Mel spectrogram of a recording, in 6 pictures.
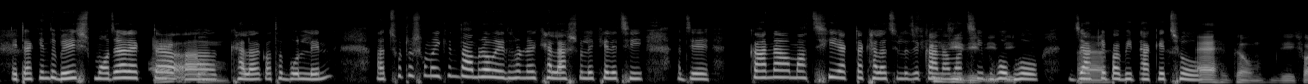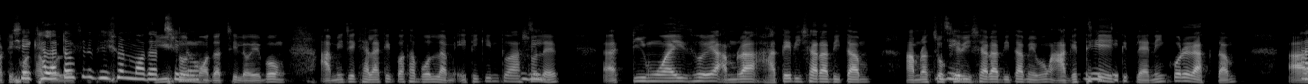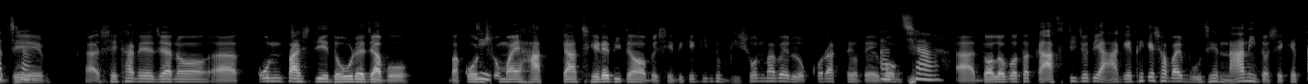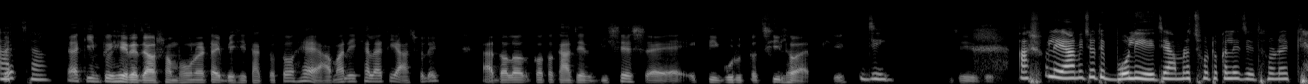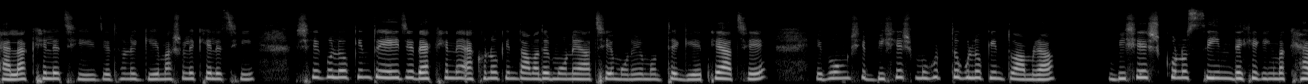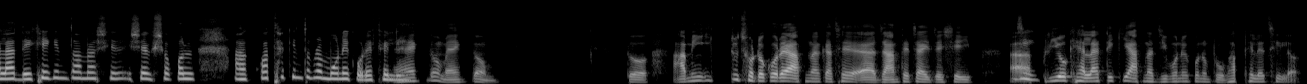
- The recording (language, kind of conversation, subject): Bengali, unstructured, আপনার কি কোনো প্রিয় খেলার মুহূর্ত মনে আছে?
- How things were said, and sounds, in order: tapping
